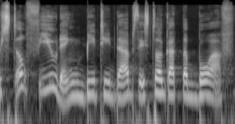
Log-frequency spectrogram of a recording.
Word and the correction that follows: beef: That's just beef. I don't know why I pronounced it like that.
